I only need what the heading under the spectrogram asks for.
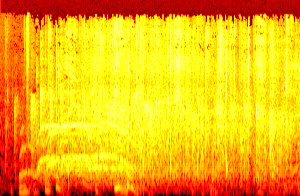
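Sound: audience clapping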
